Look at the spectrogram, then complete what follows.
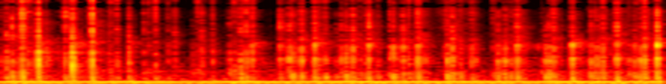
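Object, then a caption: Plastic toothpaste tube. A filled, laminated plastic toothpaste tube is tapped quickly with long nails while held up. Many rapid, short, bright clicks and light scratchy taps run continuously over a steady low hum.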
